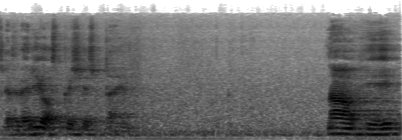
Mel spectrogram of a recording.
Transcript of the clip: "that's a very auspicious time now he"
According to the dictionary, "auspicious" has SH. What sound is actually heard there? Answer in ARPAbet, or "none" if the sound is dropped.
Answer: SH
